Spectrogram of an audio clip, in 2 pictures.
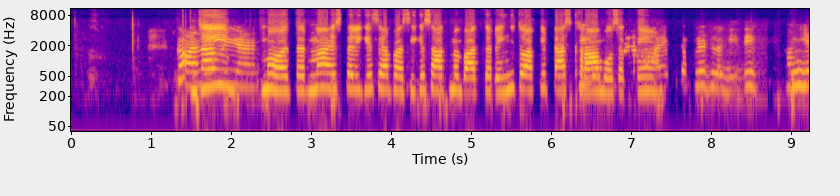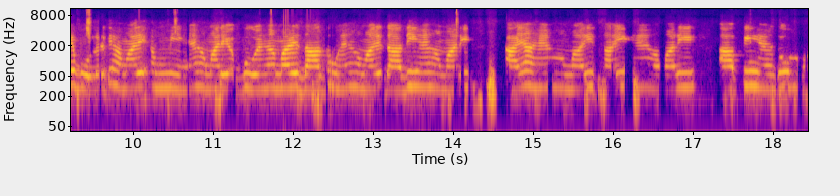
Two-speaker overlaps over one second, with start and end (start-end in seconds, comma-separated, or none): none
